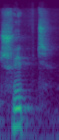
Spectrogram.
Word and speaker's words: tripped: In the word tripped, of course, it's t, so the e is silent, but this p is also silent.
